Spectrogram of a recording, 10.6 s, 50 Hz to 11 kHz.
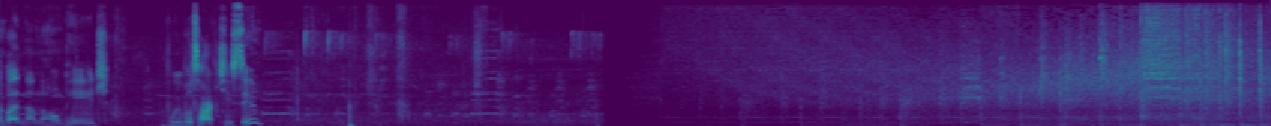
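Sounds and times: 
speech: 0.0 - 2.3
chickens clucking in a farmyard: 0.2 - 5.0.

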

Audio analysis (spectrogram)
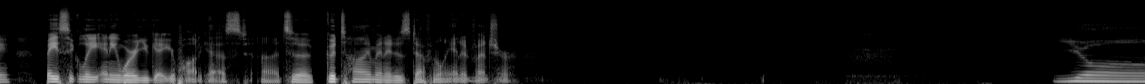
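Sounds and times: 
speech: 0.0 - 5.2, 10.6 - 11.4
person yawning: 10.8 - 11.4.

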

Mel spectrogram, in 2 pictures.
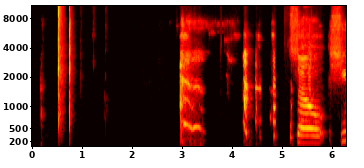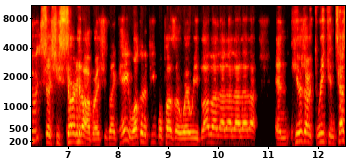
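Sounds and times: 
sharp hand claps demonstrating a panelist's clapping: 0.2 - 0.9
speech: 5.3 - 12.5.

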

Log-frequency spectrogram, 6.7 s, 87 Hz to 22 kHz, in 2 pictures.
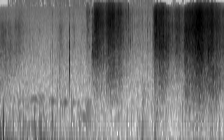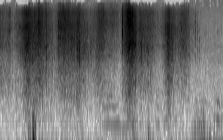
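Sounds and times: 
footsteps crunching through dry fallen leaves: 1.2 - 6.4.

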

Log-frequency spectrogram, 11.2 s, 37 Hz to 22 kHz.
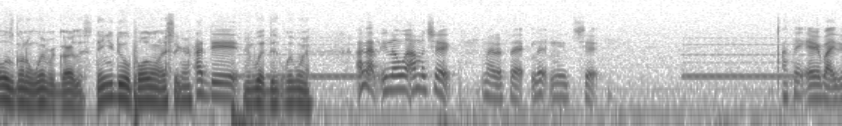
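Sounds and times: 
speech: 0.0 - 8.1, 10.4 - 11.2
low hum: 0.0 - 11.2
electronic ringback tone of an unanswered outgoing phone call through a handset: 3.2 - 5.3, 9.1 - 11.0.

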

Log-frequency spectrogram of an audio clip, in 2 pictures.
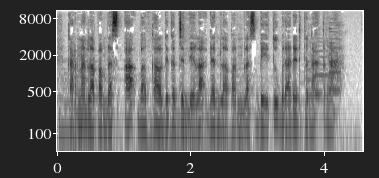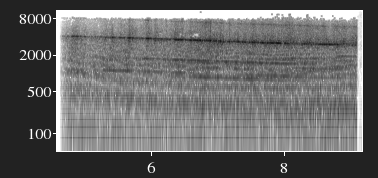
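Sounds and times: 
speech: 0.2 - 4.4
jet airplane roaring as it takes off: 4.7 - 9.1.

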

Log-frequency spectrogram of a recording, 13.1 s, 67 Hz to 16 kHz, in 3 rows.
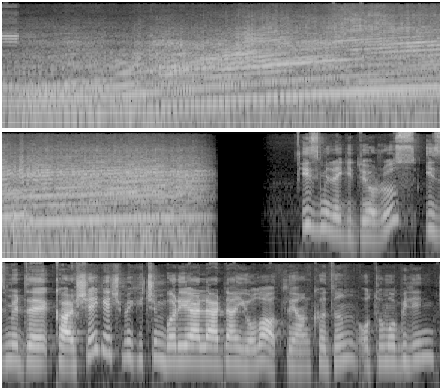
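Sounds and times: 
motorcycle engine revving at high speed: 0.0 - 6.6
speech: 7.6 - 13.1.

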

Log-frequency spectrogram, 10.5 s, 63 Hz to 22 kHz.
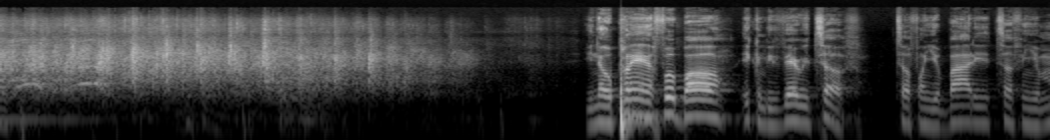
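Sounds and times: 
audience applauding a speaker: 0.0 - 4.9
speech: 5.9 - 10.4.

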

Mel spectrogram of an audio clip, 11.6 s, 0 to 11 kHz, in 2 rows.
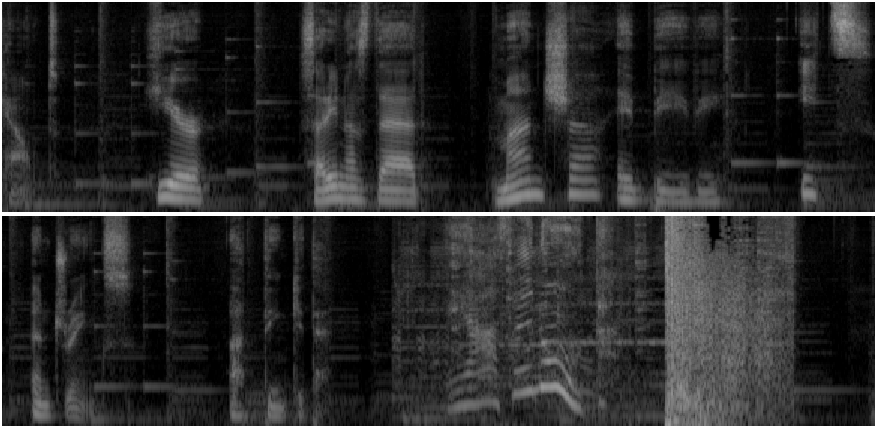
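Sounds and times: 
speech: 0.0 - 6.8, 7.4 - 8.1, 8.8 - 10.0
loud gunshot: 10.2 - 11.2.

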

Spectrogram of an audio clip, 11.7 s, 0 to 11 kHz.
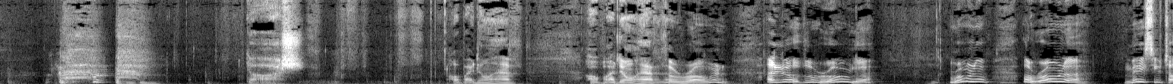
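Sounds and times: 
coughing: 0.5 - 1.7
speech: 2.5 - 3.2, 4.5 - 5.3, 5.9 - 11.7.

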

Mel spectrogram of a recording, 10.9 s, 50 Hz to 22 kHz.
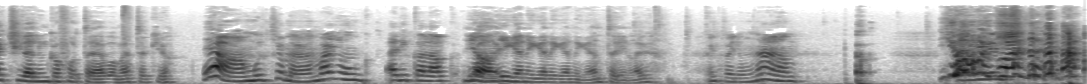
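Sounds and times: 
speech: 0.0 - 8.8, 9.4 - 10.8
burp: 8.5 - 8.9.

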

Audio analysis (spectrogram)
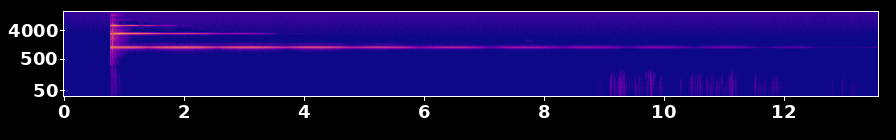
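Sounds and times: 
meditation bell struck to begin a guided meditation: 0.8 - 11.2.

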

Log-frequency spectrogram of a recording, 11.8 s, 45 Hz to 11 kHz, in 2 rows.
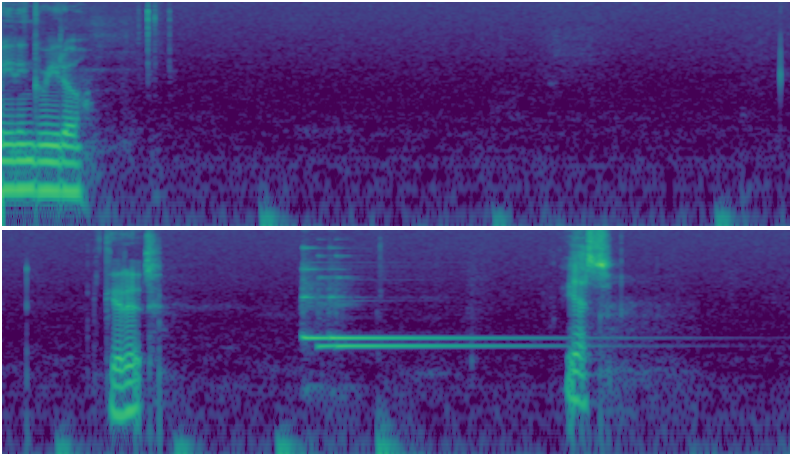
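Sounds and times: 
speech: 0.0 - 0.7, 6.7 - 7.2, 10.1 - 10.6
bell struck to end the session: 8.2 - 10.5.

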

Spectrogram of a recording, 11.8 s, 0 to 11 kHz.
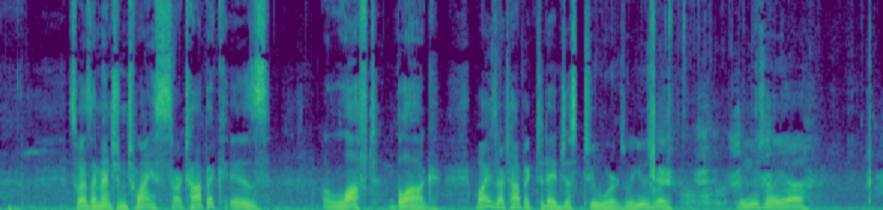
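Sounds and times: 
speech: 0.9 - 3.6, 4.3 - 9.2, 9.8 - 10.9
person imitating a crow's caw: 8.7 - 10.8.

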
